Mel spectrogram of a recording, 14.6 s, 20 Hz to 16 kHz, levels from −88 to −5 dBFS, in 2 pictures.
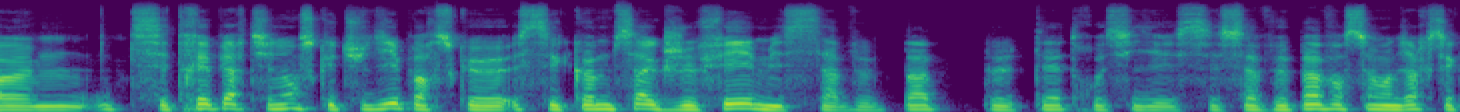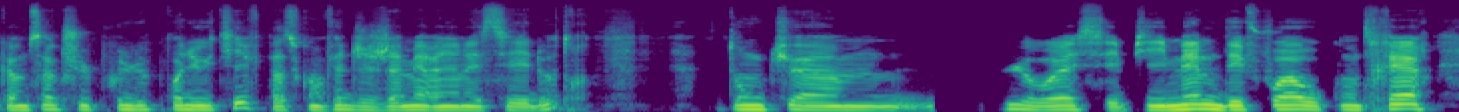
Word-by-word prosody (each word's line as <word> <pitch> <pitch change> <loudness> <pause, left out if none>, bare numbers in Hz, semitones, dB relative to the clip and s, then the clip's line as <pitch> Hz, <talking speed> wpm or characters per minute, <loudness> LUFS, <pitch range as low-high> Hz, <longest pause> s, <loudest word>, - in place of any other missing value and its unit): hem, 115 -1 0 0.2
c'est 125 - -3
très 150 +2 +2
pertinent 150 0 0
ce 140 - +2
que 130 - -1
tu 125 +1 -2
dis 150 +5 +2
parce 130 -5 0
que 120 -1 0
c'est 125 0 -2
comme 135 0 +1
ça 145 +2 +1
que 115 - -2
je 125 - +2
fais, 150 +5 +3
mais 120 -4 +2
ça 110 +1 -6
veut 105 -1 -10
pas, 125 -1 -2 0.2
peut-être 120 +2 -6
aussi 115 -1 -4
et 105 - -5
ç 115 +2 -6
ça 120 +3 0
veut 120 +2 -3
pas 145 +4 +3
forcément 135 -1 +1
dire 135 +2 0
que 125 - -4
c'est 125 - -1
comme 120 -1 0
ça 130 +3 0
que - - -5
je - - -2
suis - - -2
plus 125 +2 -3
le 120 0 0
productif 125 +7 -1
parce 110 -1 -3
qu'en 115 - -2
fait, 125 +2 -2
j'ai 110 -2 -2
jamais 115 +3 +2
rien 110 +1 +2
essayé 110 0 -1
d'autre. - - -6 0.7
Donc, 130 0 +2
hem, 115 -3 0 0.4
l 140 -2 0
ouais 120 +1 +2
c'est, 110 -3 -4
puis 115 +3 +2
même, 135 +3 +7
des 125 0 +5
fois, 130 +1 +3
au 125 - +3
contraire, 130 +5 +3
125 Hz, 240 wpm, -23 LUFS, 115-130 Hz, 0.7 s, même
